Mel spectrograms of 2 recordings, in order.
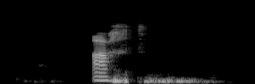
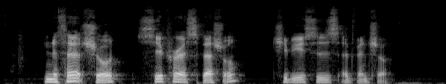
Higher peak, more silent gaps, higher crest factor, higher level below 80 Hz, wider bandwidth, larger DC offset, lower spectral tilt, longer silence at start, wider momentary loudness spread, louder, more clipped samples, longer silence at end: second, -8 dBFS vs -2 dBFS; neither; about the same, 22 dB vs 18 dB; second, -66 dBFS vs -48 dBFS; second, 7.4 kHz vs 15 kHz; neither; about the same, -5 dB/octave vs -5.5 dB/octave; first, 0.9 s vs 0.45 s; first, 16 LU vs 13 LU; second, -28 LUFS vs -20 LUFS; neither; second, 0.45 s vs 0.6 s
